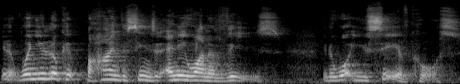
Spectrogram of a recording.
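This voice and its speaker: Noticeable background noise sits behind a woman who talks at a fairly quick pace. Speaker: business professor, author. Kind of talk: lecture.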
